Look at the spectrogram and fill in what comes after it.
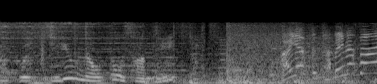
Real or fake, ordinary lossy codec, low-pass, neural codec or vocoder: fake; none; 7.2 kHz; codec, 16 kHz in and 24 kHz out, 1 kbps, XY-Tokenizer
